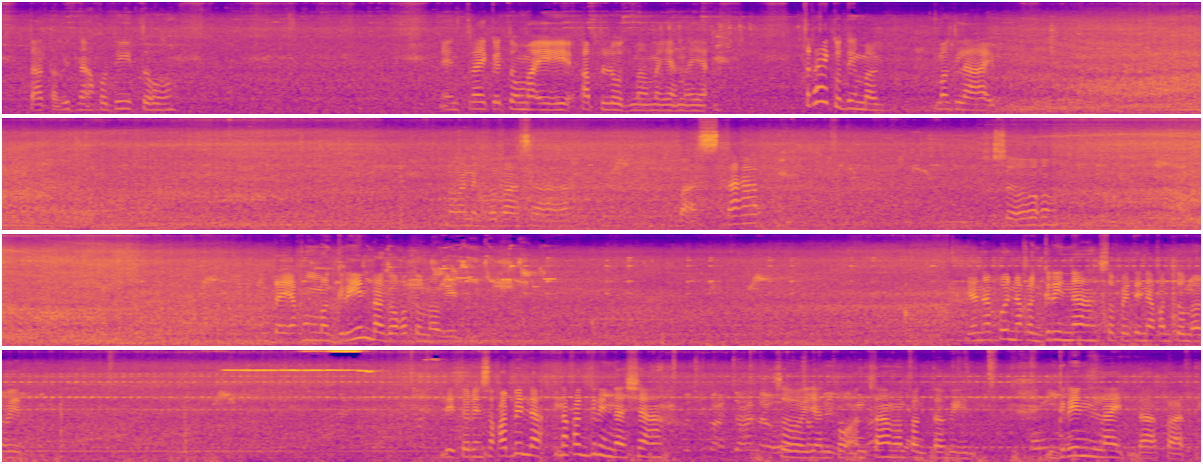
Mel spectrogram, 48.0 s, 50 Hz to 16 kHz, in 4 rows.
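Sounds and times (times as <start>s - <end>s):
passing vehicles: 0.0s - 47.9s
road traffic rumble: 0.0s - 47.9s.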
